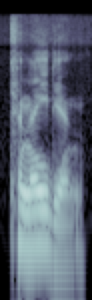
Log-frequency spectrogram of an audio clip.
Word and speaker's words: Canadian: Which is Canadian. Did you notice that? Now we are stressing on D.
